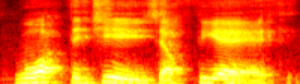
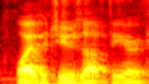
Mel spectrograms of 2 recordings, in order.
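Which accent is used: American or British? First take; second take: British; American. First: It is said in a British accent. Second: It is said in a plain American accent. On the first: "he says it in a British way" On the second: "instead of saying like"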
